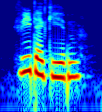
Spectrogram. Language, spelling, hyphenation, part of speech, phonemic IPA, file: German, wiedergeben, wie‧der‧ge‧ben, verb, /ˈviːdɐˌɡeːbən/, De-wiedergeben.ogg
- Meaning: 1. to give back, to return (something to its rightful or previous owner) 2. to render, to echo, to reproduce (to state or represent the content of some source or conversation)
